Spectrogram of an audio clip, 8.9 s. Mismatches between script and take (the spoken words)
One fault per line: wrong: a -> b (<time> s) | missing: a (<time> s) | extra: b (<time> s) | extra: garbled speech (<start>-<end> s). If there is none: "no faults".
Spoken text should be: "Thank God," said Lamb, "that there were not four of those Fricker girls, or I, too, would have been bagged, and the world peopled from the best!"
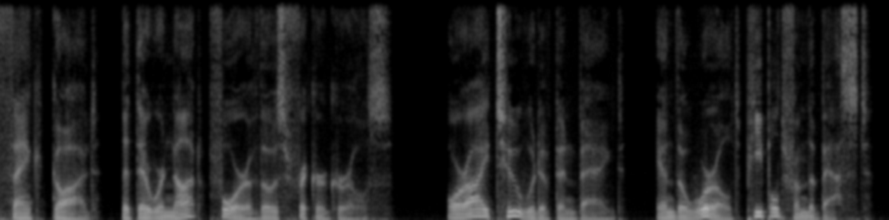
missing: said Lamb (1.0 s)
